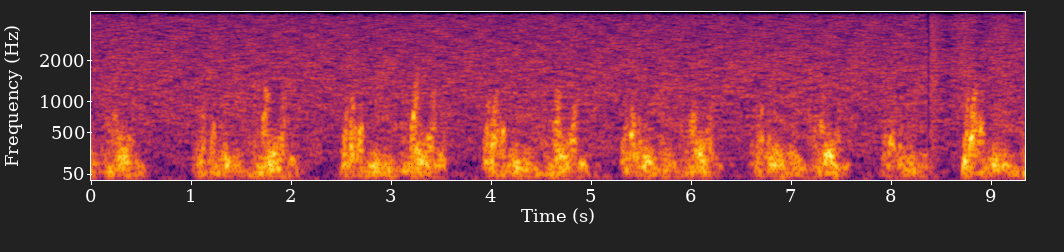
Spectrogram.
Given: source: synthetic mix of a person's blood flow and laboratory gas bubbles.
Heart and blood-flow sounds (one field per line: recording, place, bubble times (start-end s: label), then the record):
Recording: Doppler ultrasound of blood flow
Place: precordium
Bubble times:
no bubbles
From the record:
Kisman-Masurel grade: 000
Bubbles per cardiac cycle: 0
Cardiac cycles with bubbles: 0%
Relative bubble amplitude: no bubbles discernible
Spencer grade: 0 (complete lack of bubble signals)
